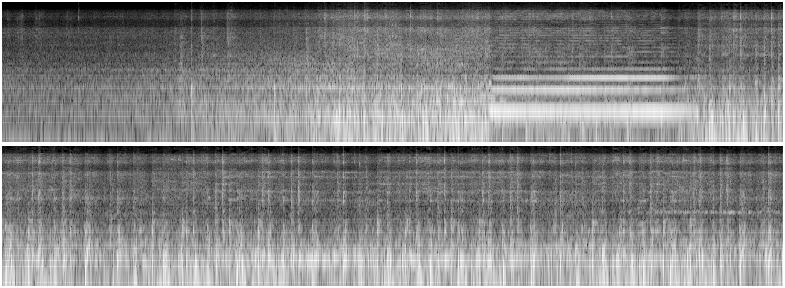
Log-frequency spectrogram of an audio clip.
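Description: An electric locomotive hauling a passenger train approaches, growing steadily louder, and sounds one long horn blast of about two and a half seconds as it draws level. The coaches then pass close by with a fast, rhythmic clickety-clack of wheels over the rails.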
